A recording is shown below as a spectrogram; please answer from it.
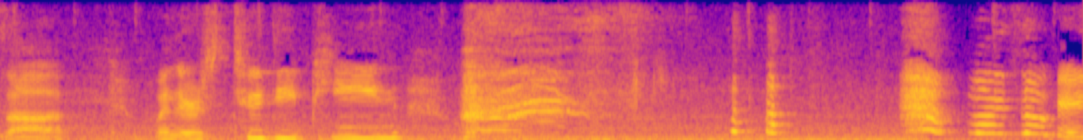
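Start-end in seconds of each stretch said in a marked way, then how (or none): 2.1-4.4 high breathless squeal of laughter; helpless airy shriek of laughter. Real, not acted. Laughs at censored scene. 4.5-5.4 said through real laughter, pitched high; giggly high reassurance; laughing. Real, not acted. Laughing at censorship bars.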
